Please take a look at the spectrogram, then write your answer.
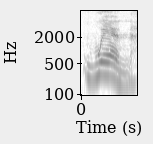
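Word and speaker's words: Nguyen: Maya Win. Can you spell that, please?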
